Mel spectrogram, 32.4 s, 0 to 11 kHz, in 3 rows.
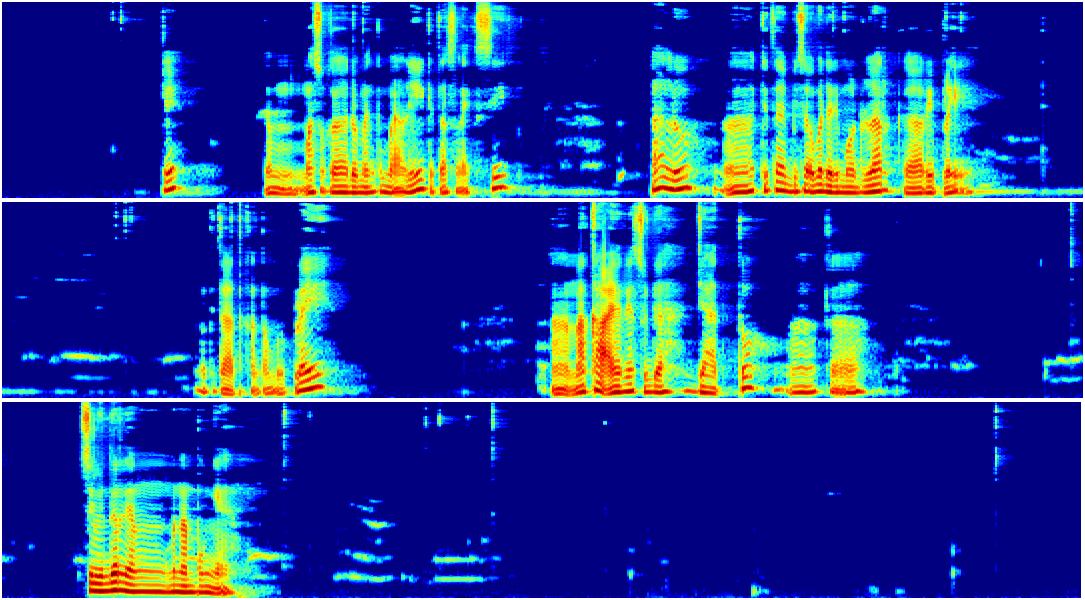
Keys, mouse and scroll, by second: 1.0 click, 3.4 click, 8.2-9.7 drag, 11.3 z, 12.9 click, 21.6-22.6 middle drag, 24.5 middle drag, 25.9 drag, 26.5-27.9 middle drag, 31.6-32.4 middle drag.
